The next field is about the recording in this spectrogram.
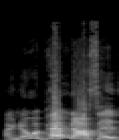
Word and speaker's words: PEMDAS: It's ass. A-S. – I know, but it's a long A, not a short A. PEMDAS.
